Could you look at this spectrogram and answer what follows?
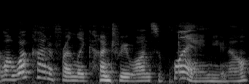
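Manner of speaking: plain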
